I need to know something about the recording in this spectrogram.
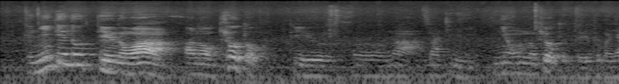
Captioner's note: speaking in foreign language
